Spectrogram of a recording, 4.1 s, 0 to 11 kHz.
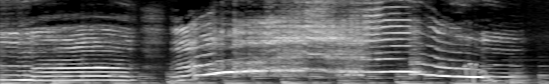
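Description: A 14-month-old toddler crying in anger in two long wails, the second rising and then falling away, over background music with a steady beat.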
